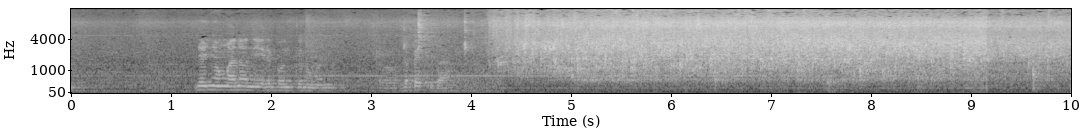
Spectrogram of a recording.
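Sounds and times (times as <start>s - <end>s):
fish sizzling in hot oil: 4.3s - 10.0s.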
